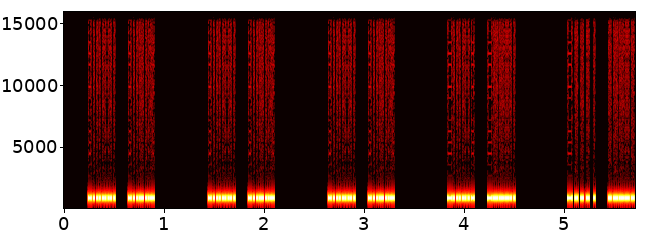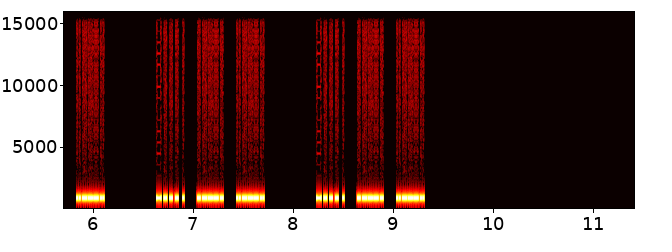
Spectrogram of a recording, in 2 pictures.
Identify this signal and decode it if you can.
Hellschreiber (Feld-Hell, 122.5 baud), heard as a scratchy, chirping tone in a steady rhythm, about 900 Hz. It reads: CQ CQ CQ DE F8S F8S F8S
